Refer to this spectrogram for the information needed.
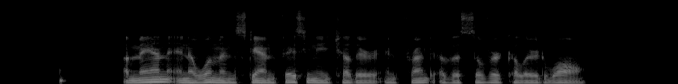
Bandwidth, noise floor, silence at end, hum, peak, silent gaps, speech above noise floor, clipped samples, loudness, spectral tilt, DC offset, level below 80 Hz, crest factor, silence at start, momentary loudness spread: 13.5 kHz; -90 dBFS; 0.95 s; none; -22 dBFS; none; 49 dB; under 0.1%; -42 LUFS; -6 dB/octave; under 0.1%; -58 dBFS; 20 dB; 0.6 s; 11 LU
